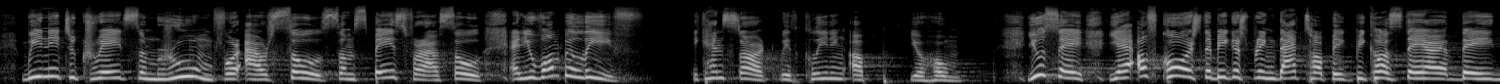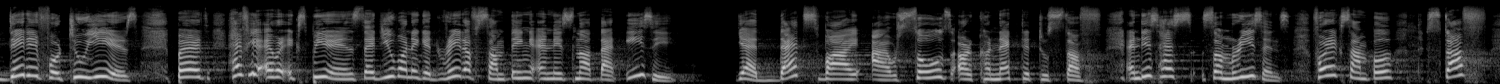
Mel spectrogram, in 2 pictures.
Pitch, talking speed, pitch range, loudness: 280 Hz, 160 wpm, 245-330 Hz, -21 LUFS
